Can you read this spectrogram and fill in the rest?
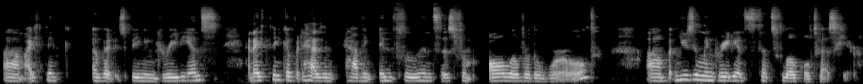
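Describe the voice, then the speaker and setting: A woman from Los Angeles talks about her work as a chef in a relaxed interview. Her voice sits a little low, and she circles her thoughts with plenty of fillers and restarts. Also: normal speed. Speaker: chef and restaurant owner, guest. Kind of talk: casual interview talk.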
